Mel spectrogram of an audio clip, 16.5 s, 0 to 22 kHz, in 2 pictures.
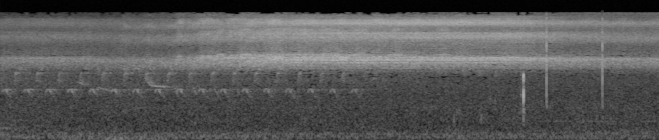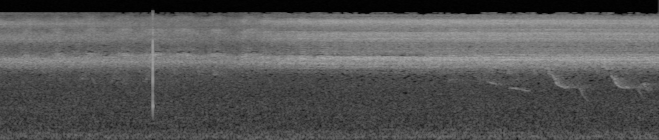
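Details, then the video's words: Neotibicen hieroglyphica cicada at Shoal Creek, Joplin, Missouri, 16 June 2012: a steady high buzz swells loudest mid-recording, then eases. Brief chirping bird notes at start and end, a few sharp clicks. "N. hieroglyphica cicada sounds"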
